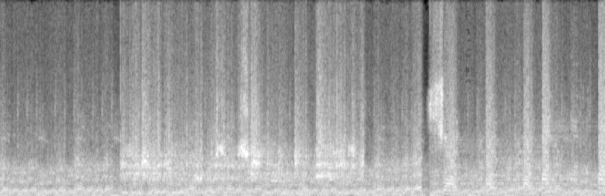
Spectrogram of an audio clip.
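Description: Loud, cluttered mix of several copies of the same cartoon soundtrack playing over one another: overlapping voices in different pitches over a low droning tone that shifts in steps.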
